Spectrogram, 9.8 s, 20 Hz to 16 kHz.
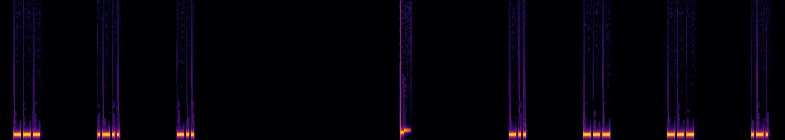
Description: Morse code, heard as a keyed tone, about 40 wpm, spaced as for 11 wpm, 700 Hz. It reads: OLD DOOR
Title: 8x Character Spacing - Top 500 Words - 40wpm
